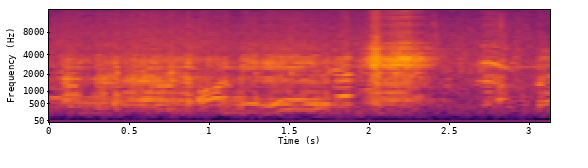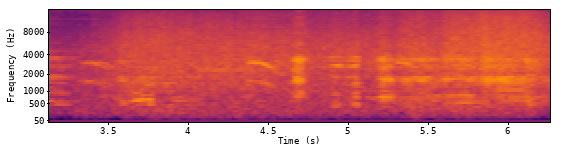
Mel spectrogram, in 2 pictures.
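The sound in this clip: Wind and waves surround a small raft being rowed at sea in a radio drama, with a steady rush of water and wind noise and brief splashing surges throughout.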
